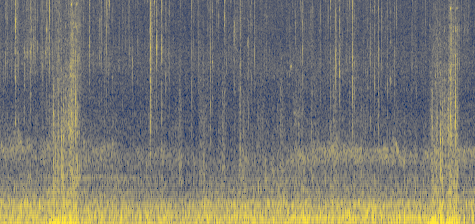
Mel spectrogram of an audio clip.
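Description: A stone tile clicks and grinds as it is pressed into a wall.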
